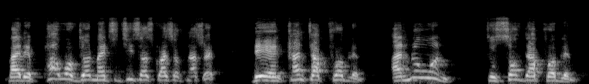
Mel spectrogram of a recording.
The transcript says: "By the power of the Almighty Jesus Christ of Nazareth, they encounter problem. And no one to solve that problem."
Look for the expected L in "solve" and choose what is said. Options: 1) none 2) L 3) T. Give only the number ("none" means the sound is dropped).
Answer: 2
